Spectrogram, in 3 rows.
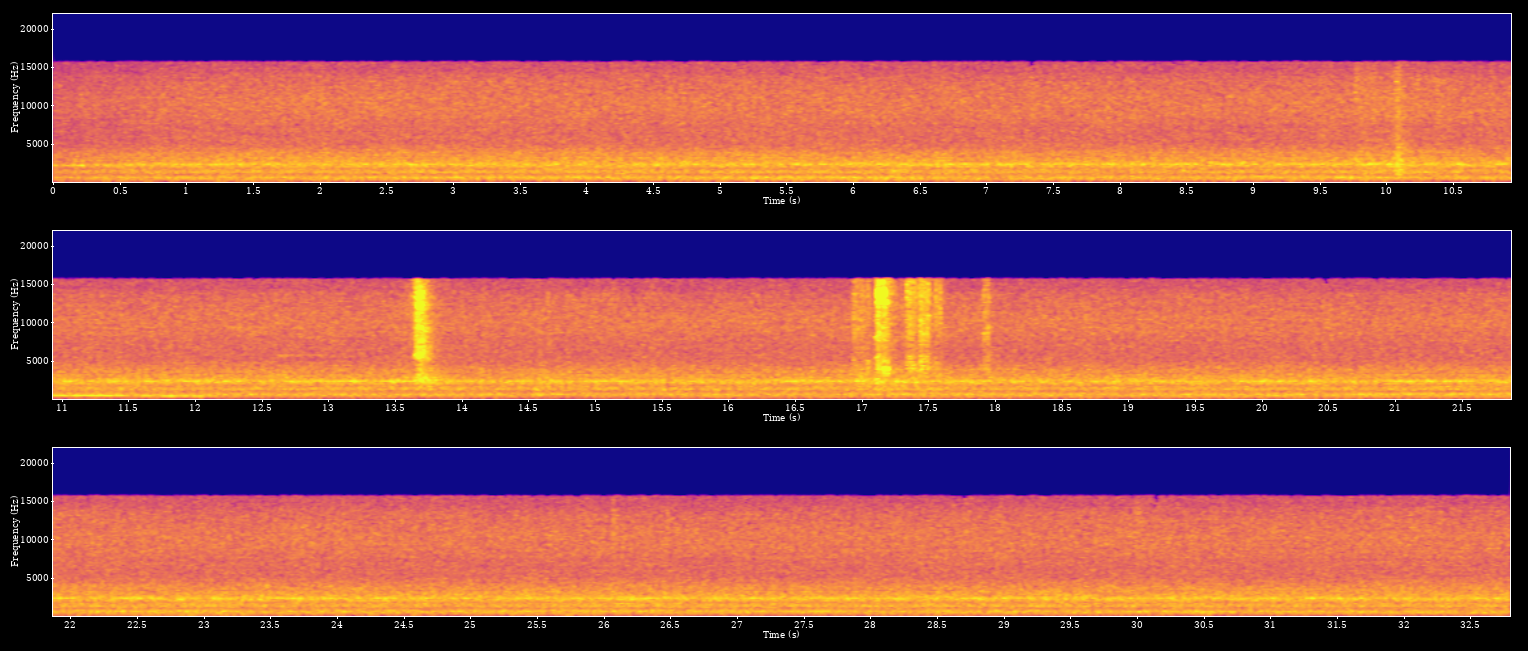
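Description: Steady cabin noise inside a moving Proterra ZX5 battery-electric bus, with a faint high whine over the road noise. About a third of the way in, a tone glides down briefly, and a few sharp clicks come around the middle.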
